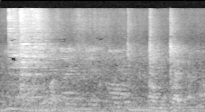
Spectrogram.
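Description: Coffee-shop background of dishes and cutlery clinking, with people talking. A short burst of clatter about a quarter second in is the loudest sound, and two sharp clinks follow about a second and a half in.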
